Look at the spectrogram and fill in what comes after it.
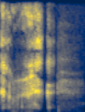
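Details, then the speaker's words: Vocal imitation by an adult woman of her own loud untreated heart murmur, audible even through a phone microphone and sounding like flowing fluid; breathy whooshing in two rushes: heart murmur. "my heart was like like I literally could record it with my phone like like you could hear like it you could hear it with just the phone microphone I I have a recording of it it was so loud and it and it sounded like fluid going somewhere it was like"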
